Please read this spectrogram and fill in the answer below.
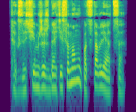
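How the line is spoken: Heated whisper. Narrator (Russian): горячо зашептал Степану Волчок

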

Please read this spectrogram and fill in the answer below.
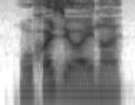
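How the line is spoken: Pleased growl. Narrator (Russian): прорычал он довольным тоном

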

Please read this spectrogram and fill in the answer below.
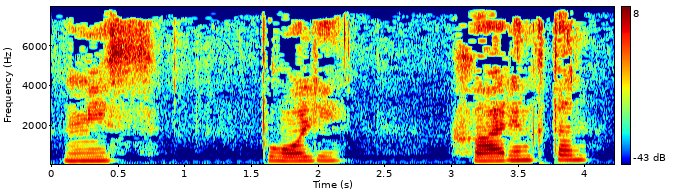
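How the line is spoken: Whispered like an incantation. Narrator (Russian): Словно заклинание прошептал он

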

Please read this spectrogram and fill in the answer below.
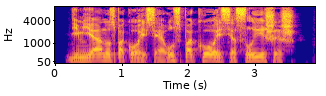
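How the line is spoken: Strained growl through teeth. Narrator (Russian): Тоже рыча, но больше от напряжения процедил я

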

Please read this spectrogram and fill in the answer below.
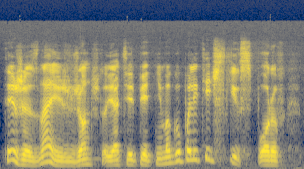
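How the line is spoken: Grumbling. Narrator (Russian): проворчала Герми

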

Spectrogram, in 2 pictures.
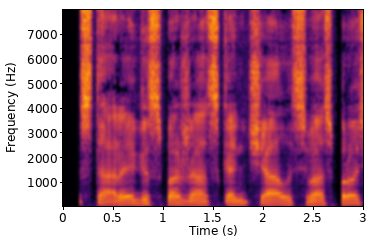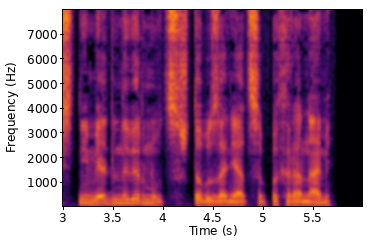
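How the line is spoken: Speaking through sobs. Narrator (Russian): слуга сквозь рыдание проговорил

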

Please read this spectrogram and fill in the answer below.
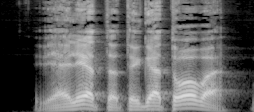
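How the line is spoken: Formal question. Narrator (Russian): вопросил

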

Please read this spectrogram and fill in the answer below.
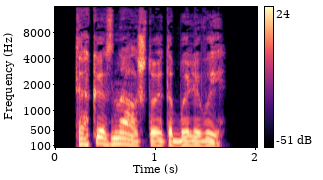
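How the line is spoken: Joyful exclamation. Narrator (Russian): радостно воскликнул

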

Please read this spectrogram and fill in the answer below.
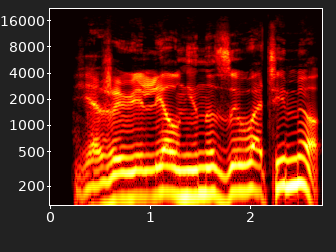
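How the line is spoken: Growled. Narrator (Russian): рыкнул перстень

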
